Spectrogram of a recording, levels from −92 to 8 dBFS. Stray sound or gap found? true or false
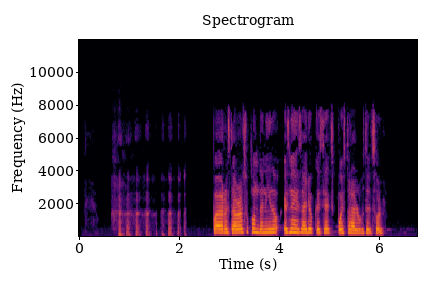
true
